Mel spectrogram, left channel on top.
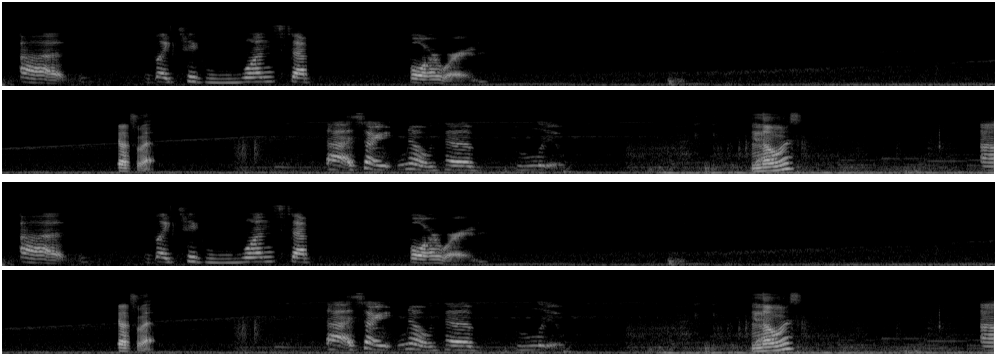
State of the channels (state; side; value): normal; both; correlation 0.94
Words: like take one step forward. Go for it. Sorry, no, the blue. No worries.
